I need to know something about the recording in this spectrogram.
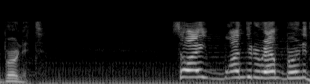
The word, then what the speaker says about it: Burnet: give you an example Burnett Texas Burnet Texas absolutely insisted to me there is nothing of value in Burnet Texas it's spelled b-u-r-n-e-t but they pronounce it burn it so I wandered around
